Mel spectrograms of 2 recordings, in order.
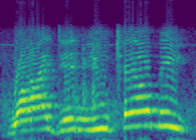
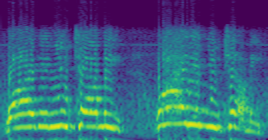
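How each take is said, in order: First: Drawn-out, heavy demand; slow demand. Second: Furious demand. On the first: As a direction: drag each word out, accusing. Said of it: "he demanded". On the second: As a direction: hammer the question at him. Drunk father confronting son. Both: A narrator's reading.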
